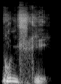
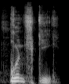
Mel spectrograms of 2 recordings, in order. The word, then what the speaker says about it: pączki: k i oh oh how' you pronounce that punchki paski I've always heard punchki I would say paski but maybe I'm wrong but that's that how I would pronounce that word could be a different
